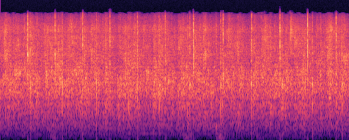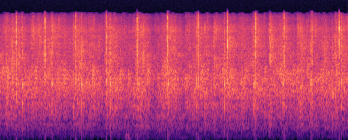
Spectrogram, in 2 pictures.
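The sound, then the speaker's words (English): Sustained, steady applause from a large audience, a dense wash of many hands clapping at an even loudness for the whole stretch, with no voices standing out. “No, my old joke, don't use your energy to applause.”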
